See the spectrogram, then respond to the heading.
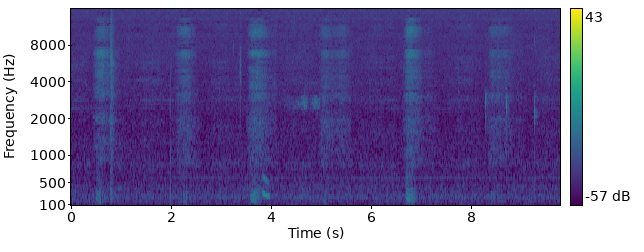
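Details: Snoring: soft, irregular snorting breaths with a few brief whistling catches, about 19 a minute, in a quiet room.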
